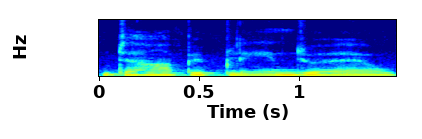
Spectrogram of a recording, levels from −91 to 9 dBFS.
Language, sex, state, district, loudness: Hindi, female, West Bengal, Jalpaiguri, -29 LUFS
